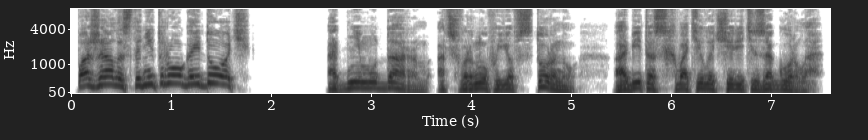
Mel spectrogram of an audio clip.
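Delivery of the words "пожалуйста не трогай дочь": high, imploring mother's cry; desperate plea. A narrator's reading. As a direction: beg for your daughter, pitched very high. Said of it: "взмолилась Энн".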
